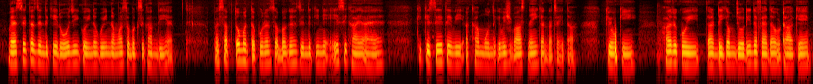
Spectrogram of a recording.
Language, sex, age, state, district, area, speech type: Punjabi, male, 30-45, Punjab, Tarn Taran, urban, spontaneous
